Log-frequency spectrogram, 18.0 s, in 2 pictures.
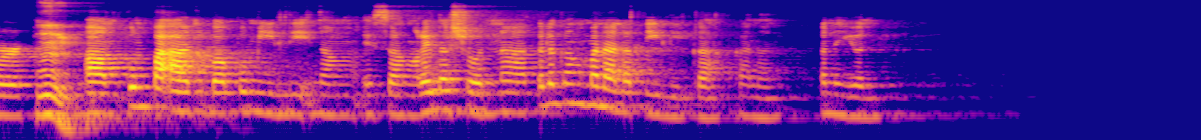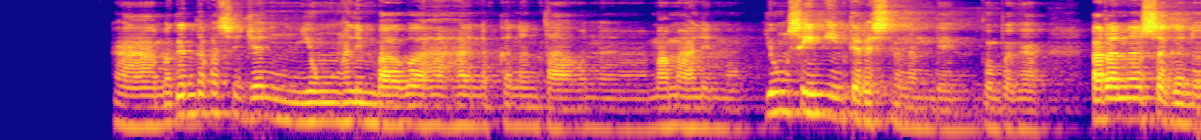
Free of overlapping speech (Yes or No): Yes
